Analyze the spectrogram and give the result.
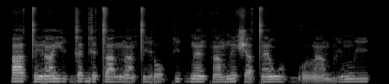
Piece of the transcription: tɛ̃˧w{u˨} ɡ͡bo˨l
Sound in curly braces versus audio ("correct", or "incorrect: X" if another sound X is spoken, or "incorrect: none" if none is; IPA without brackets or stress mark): correct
